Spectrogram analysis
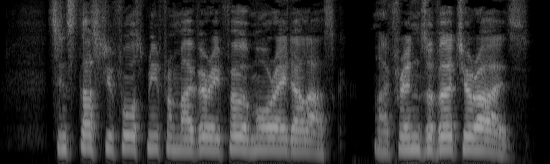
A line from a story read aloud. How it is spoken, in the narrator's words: his valour Perseus found oppressed by crowds unequal, and aloud exclaimed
